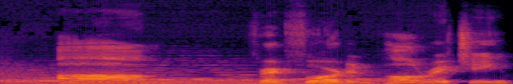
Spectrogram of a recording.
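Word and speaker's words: Reiche: Fred Ford and Paul Ritchie which is how I know he pronounces it Richie not right or right or anything like that um yeah you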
